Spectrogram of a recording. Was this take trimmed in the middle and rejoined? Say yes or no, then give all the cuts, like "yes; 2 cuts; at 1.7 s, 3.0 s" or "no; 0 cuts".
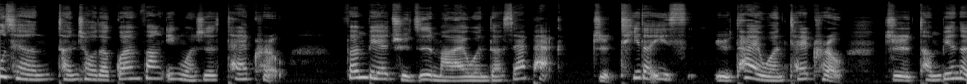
yes; 1 cut; at 2.2 s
